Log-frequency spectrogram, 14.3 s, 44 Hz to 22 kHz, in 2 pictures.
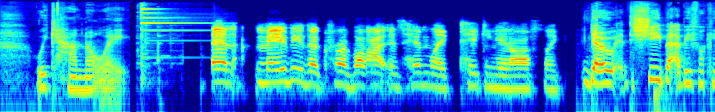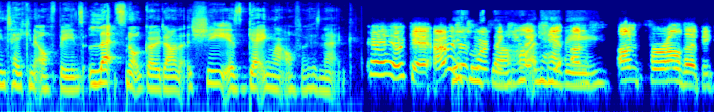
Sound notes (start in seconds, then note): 1.4 bell dings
